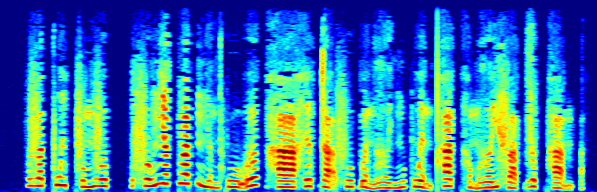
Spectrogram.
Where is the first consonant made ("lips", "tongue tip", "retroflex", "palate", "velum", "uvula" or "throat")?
lips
